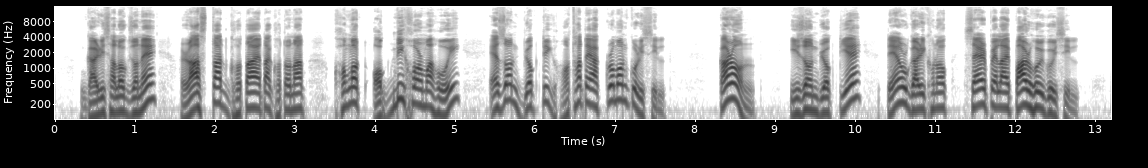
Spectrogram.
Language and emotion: Assamese, angry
